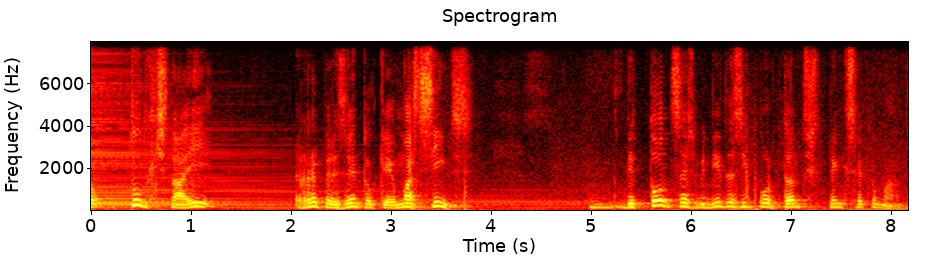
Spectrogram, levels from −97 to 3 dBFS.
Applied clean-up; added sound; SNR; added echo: none; Keyboard (musical); 19 dB; none.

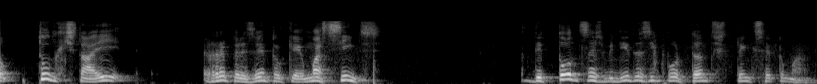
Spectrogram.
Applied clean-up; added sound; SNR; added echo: neural mask model Resemble Enhance denoiser.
